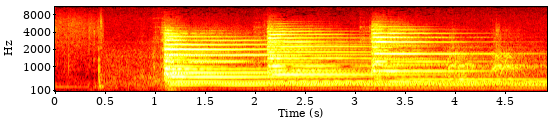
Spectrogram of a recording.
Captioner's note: CLOCK CHIMlNG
